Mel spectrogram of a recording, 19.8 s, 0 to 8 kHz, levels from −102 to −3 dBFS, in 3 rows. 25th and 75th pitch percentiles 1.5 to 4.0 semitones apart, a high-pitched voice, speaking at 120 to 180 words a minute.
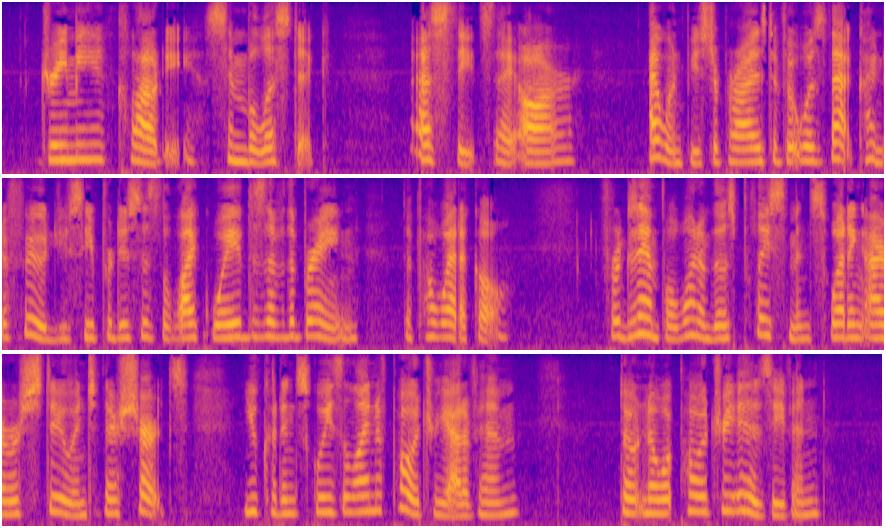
Yes: average, 2.9 semitones; high, 235 Hz; average, 170 wpm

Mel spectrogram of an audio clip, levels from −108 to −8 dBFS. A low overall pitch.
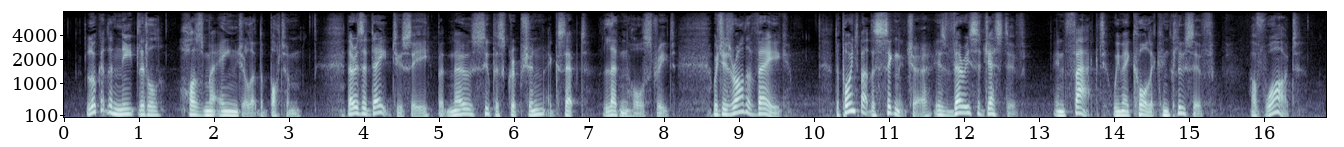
Yes: low, 120 Hz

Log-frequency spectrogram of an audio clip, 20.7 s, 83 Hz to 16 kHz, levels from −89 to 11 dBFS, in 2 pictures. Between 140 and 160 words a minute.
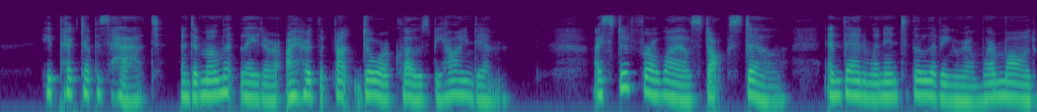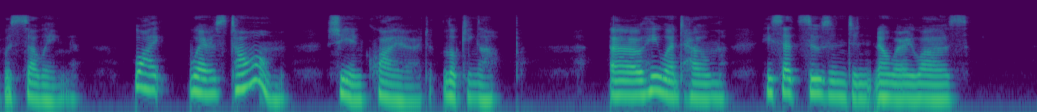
Yes: average, 155 wpm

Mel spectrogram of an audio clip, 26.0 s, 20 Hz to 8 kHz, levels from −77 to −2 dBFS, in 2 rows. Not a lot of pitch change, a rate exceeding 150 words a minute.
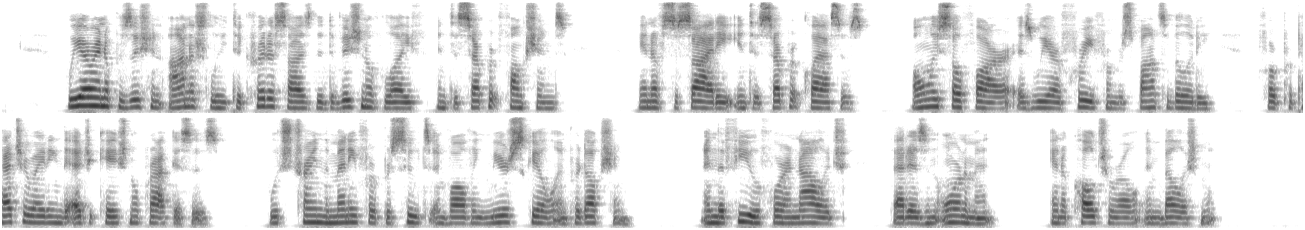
No: narrow, 2.0 semitones; average, 140 wpm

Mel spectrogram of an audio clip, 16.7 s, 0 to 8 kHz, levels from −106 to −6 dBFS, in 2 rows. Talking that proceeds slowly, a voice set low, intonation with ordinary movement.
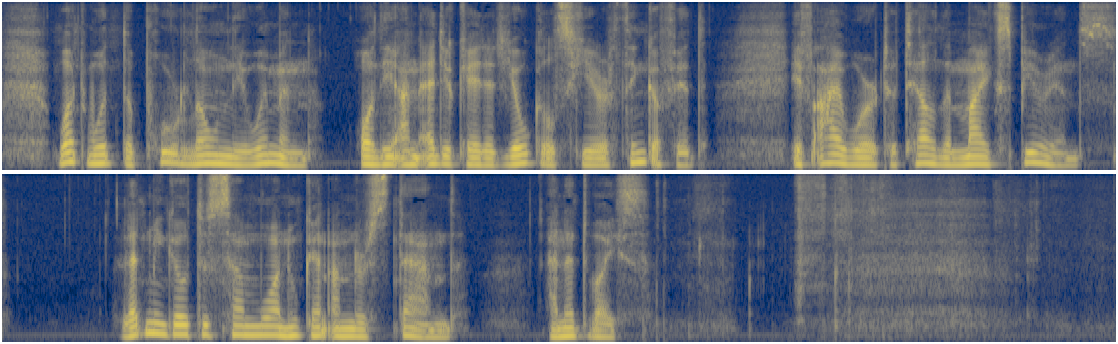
Yes: slow, 115 wpm; low, 130 Hz; average, 3.7 semitones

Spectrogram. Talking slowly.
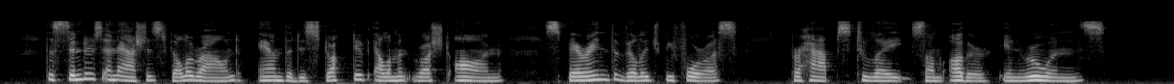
Yes: slow, 130 wpm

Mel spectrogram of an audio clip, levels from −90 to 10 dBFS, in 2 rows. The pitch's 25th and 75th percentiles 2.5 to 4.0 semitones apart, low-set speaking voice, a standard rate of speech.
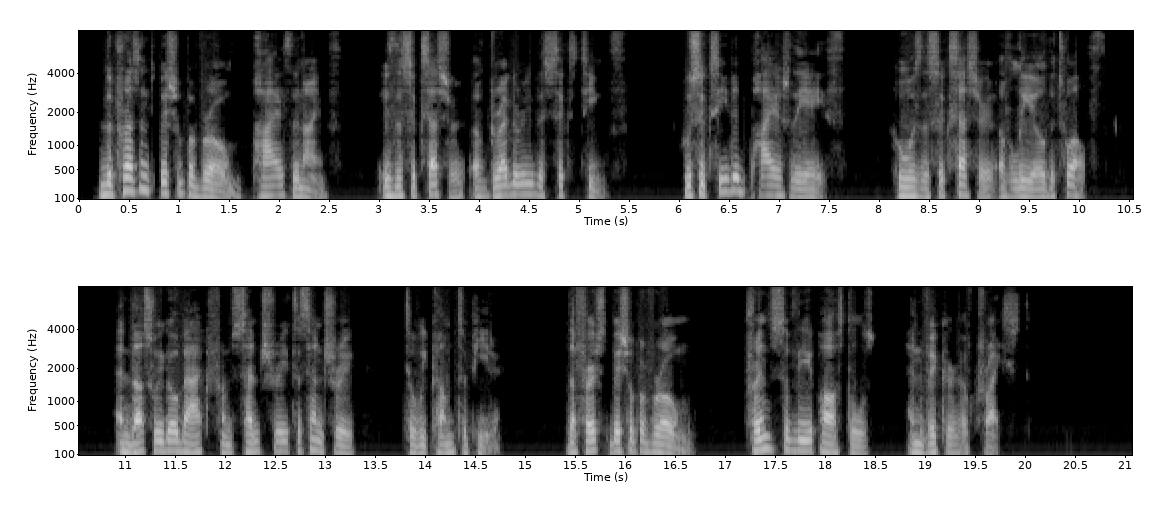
Yes: average, 3.6 semitones; low, 120 Hz; average, 145 wpm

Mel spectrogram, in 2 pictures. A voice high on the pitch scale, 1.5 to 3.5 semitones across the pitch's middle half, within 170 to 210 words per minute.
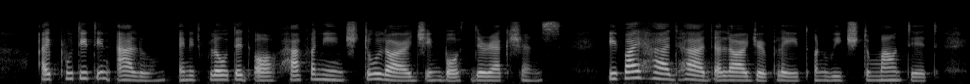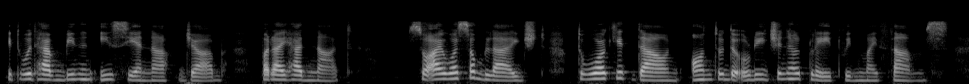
No: high, 200 Hz; average, 4.4 semitones; average, 175 wpm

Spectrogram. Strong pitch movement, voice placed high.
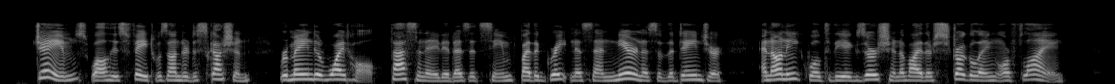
No: average, 3.8 semitones; high, 195 Hz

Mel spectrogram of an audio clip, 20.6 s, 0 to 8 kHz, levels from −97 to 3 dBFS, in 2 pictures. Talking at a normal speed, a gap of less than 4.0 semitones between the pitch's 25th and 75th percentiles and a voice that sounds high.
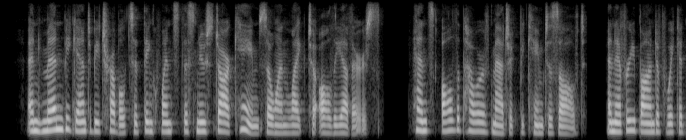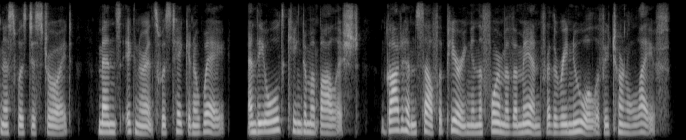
No: average, 180 wpm; average, 3.2 semitones; medium, 180 Hz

